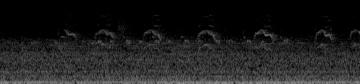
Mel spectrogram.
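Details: Female Black francolin (Francolinus francolinus) call: thin, arching high notes repeated about every two-thirds of a second over a steady low rumble.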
